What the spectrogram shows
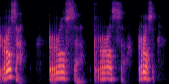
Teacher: el aire sale en medio de una vibración por eso se le va a llamar vibrante · cada vez que vibra su lengua, el aire sale.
